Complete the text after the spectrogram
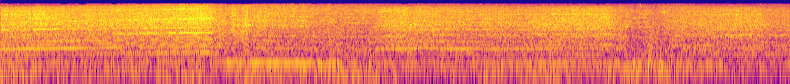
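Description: A racing car engine roars loudly, its pitch shifting as it changes gear.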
